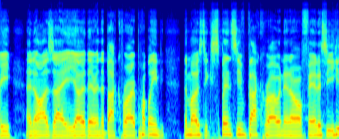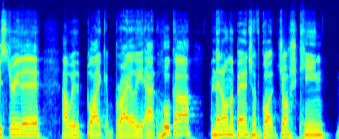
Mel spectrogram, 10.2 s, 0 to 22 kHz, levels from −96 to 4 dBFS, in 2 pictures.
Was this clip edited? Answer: no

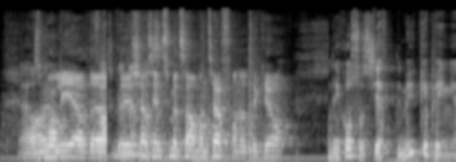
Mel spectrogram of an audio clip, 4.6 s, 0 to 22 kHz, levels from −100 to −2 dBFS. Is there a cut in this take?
yes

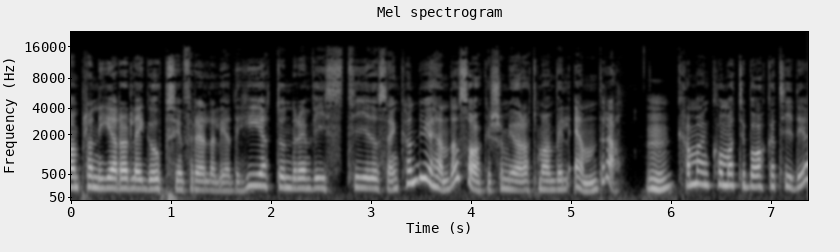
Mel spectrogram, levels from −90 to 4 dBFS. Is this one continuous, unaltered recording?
yes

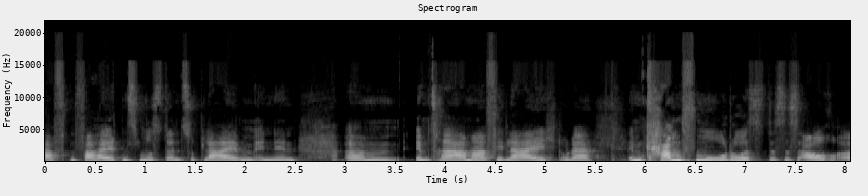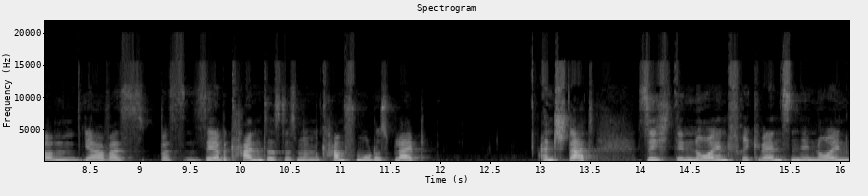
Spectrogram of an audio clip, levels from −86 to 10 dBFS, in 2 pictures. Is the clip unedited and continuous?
no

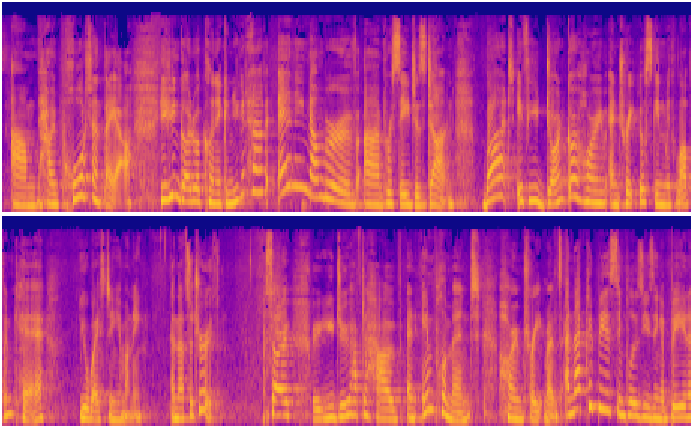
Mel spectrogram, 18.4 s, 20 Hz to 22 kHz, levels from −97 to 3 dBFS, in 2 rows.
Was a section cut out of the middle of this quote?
yes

